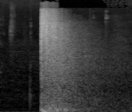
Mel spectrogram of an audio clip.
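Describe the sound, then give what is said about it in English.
A single gunshot in a video game: a sudden loud blast with a long fading tail, following a few faint, quiet sounds. “All right, so I'm gonna try shooting Gerald again real quick.”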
